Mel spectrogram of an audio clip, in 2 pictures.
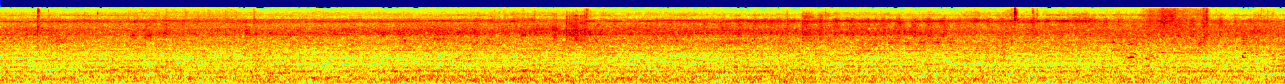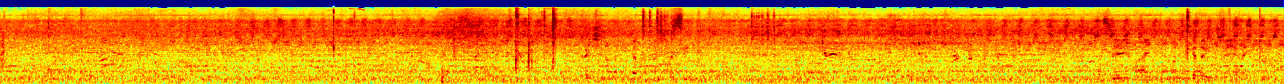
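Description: Steady outdoor hiss with an indistinct murmur of people's voices. A few sharp clicks come about two-thirds of the way through.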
